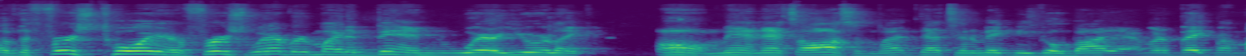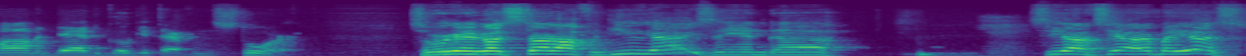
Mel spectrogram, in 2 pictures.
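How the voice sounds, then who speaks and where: At a very fast pace, a man with a high pitch talks in an animated tone, his loudness swinging widely. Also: ordinary pitch variation. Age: 40s. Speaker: podcast host. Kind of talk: casual chat.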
